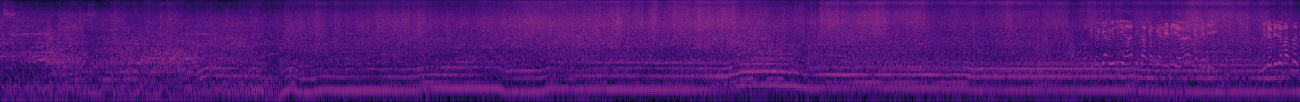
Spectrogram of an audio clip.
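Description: Sea-Doo jet ski engine running under way, its pitch rising and dipping a few times with the throttle, over the rush of water and wind.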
